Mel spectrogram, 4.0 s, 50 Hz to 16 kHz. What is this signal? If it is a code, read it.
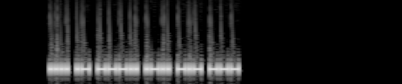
Morse code, heard as a keyed tone, about 41 wpm, 700 Hz. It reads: HA8LKO
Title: DXCC-100 Call Signs - 6 Characters - 45wpm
